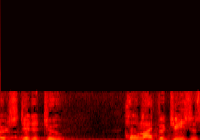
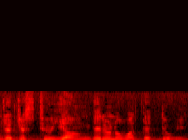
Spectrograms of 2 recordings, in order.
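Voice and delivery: sly devil; 8 semitones lower, 9 dB quieter than usual. Acted. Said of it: "He'll tell mother and dad".

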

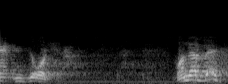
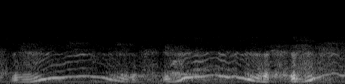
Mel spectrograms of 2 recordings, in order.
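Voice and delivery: buzzing bee; 10 semitones higher, 8 dB quieter than usual. Retold or imitated.

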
